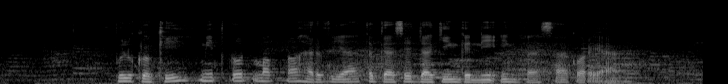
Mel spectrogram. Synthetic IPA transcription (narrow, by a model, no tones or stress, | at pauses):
b̥ṳluɡ̥ɔ̤ɡ̥imit̪ɾʊt̪̚mɔk̚nɔɦarfiat̪əɡ̥a̤seɖa̤ɡ̥iŋɡəniʔɪŋb̥a̤sakoɾḛa̰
